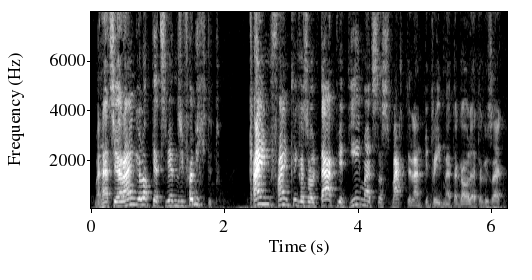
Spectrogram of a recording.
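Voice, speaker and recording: An actor playing a blustering, suspicious Nazi-era farm official in a 1950s German radio play. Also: male voice, high voice, sing-song, fast talker, bright, forceful tone, a little hiss or hum, exaggerated voice. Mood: fanatical, loud. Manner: blustering, officious, insistent questioning.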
